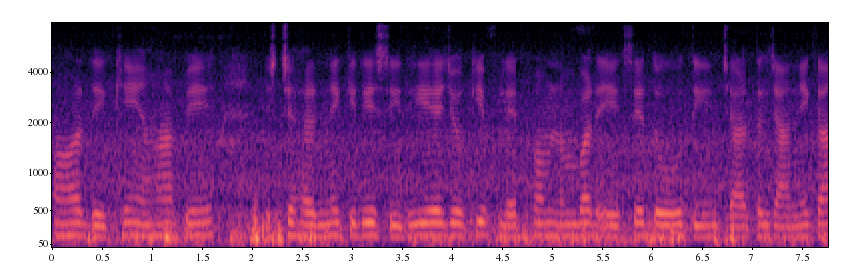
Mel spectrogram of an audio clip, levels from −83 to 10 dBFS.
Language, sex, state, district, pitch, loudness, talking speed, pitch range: Hindi, female, Bihar, Madhepura, 155 Hz, -24 LUFS, 170 wpm, 150-165 Hz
